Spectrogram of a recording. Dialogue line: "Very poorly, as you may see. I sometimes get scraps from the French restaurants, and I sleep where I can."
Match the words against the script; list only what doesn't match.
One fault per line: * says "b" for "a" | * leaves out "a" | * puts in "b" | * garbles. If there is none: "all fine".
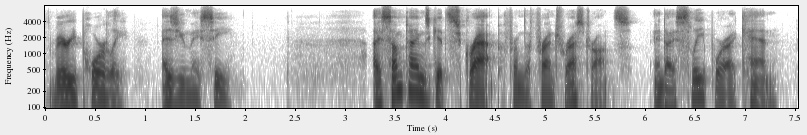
* says "scrap" for "scraps"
